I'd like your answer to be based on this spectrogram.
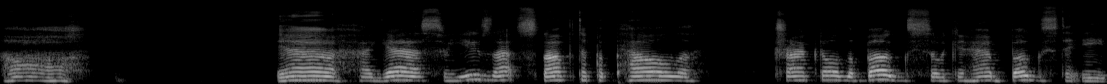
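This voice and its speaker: Putting on a character voice, a man speaks high and monotone at a very slow pace with long, frequent pauses, in a very clean recording with a silent background. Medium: read story.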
